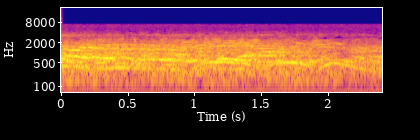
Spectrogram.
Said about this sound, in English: It worked. The crowd rushed out.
